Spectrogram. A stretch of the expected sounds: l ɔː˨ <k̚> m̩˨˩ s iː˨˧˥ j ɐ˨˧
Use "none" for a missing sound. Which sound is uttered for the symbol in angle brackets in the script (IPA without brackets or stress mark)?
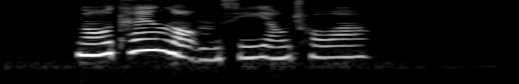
k̚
